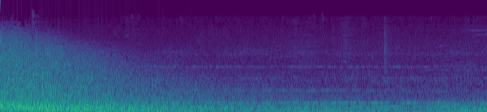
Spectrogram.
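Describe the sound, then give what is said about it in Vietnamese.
Rolling thunder as a storm breaks over a small village: a loud, broad crash at the start that slowly decays into a long, low, continuous rumble. “Ngoài trời đang quang đãng mây tạnh thì bỗng dưng mây đen kéo đến mịt mù, sấm chớp nổi lên ầm ầm, xé nát cả bầu trời”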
